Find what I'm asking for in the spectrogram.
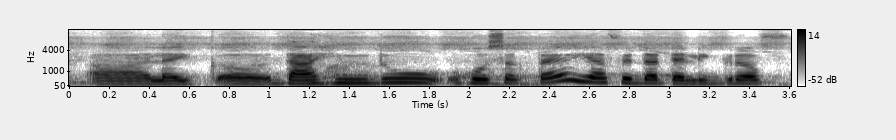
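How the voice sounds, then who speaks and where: In a Bengali accent, a woman speaks with a dark, mellow tone at a fairly high pitch and ordinary pitch variation. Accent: Bengali-accented Hindi. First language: Bengali (speaking Hindi). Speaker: exam-prep vlogger, bank job aspirant. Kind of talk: casual tutorial vlog. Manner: halting, with many fillers.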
